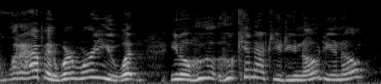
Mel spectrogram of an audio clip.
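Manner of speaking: high-pitched, mock-frantic barrage of questions; frantic questioning. Breeze questioning his returned partner, frantic. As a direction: fire off panicked questions at a friend.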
